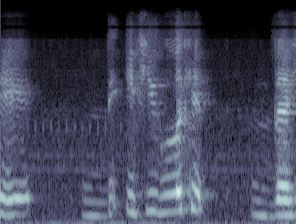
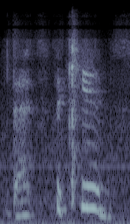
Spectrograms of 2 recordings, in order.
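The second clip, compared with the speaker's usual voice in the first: soft; 11 dB quieter than usual. Retold or imitated. Vlogger mimicking a pro-life politician, soft. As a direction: say it softly, trailing down. Mock quote, first take.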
